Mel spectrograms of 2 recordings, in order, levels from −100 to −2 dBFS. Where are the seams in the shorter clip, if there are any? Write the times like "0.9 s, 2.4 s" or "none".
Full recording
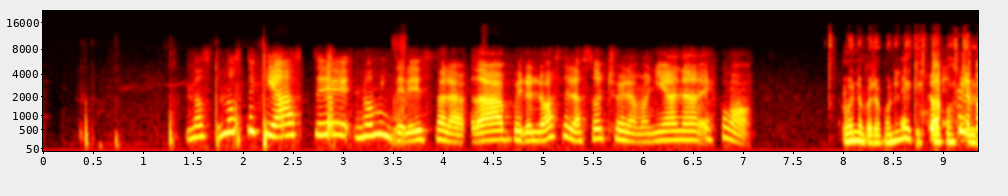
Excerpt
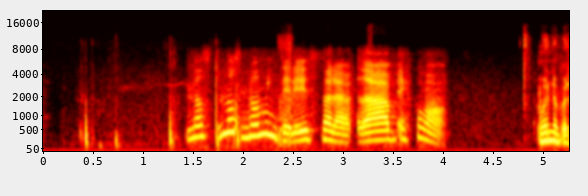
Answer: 1.9 s, 3.5 s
